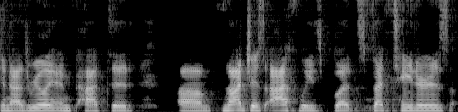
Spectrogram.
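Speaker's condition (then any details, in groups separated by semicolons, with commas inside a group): Cleft lip and palate; scar removal declined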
